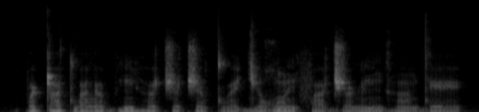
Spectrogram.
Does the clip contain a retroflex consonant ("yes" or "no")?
yes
